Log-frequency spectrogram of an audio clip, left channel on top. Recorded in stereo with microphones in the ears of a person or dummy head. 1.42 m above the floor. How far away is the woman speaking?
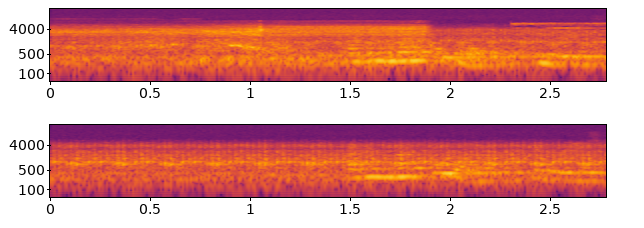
About 5.5 m.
